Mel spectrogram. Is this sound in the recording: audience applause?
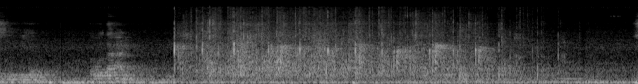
yes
